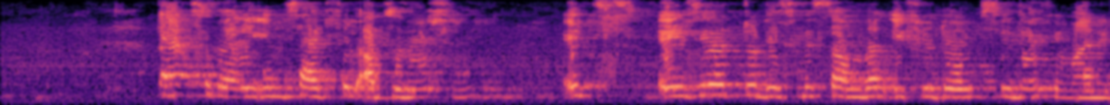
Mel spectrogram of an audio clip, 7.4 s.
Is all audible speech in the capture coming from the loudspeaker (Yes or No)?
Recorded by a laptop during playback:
Yes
